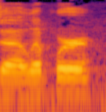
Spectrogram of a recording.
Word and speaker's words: LEPOWER: review today on these Lipper that's how you say it le pwer floodlights led got this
